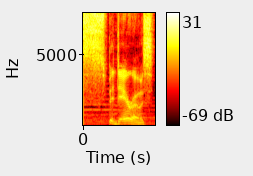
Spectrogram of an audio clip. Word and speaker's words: Spidero's: Supposed to go off to Spidero's, you said it was? Spidero's, spelled like spider with O's.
